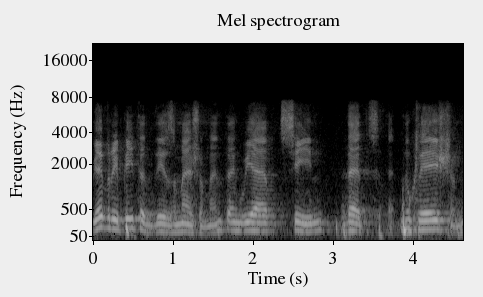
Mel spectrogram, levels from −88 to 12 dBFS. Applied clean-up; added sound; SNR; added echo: none; none; none; none.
